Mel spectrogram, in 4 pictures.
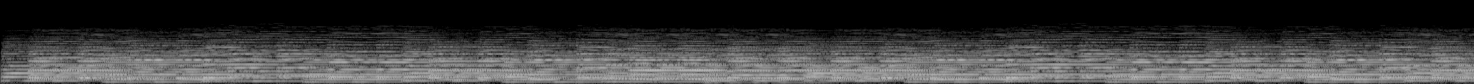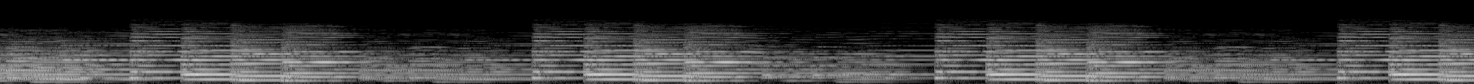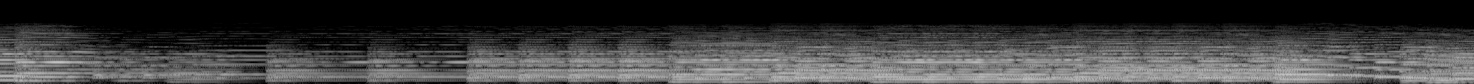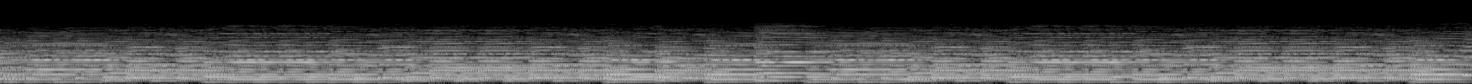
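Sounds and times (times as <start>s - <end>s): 
clarinet: 0.0s - 58.9s.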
